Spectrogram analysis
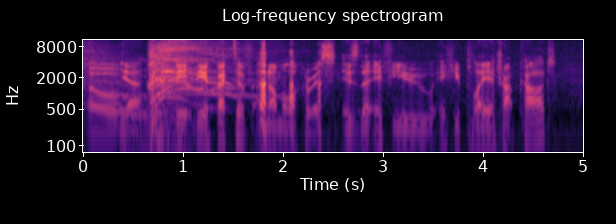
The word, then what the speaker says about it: Anomalocaris: So he's gone and got the card I can never pronounce. Anomalocaris. Anomalocaris. Yeah, Anomalocaris.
